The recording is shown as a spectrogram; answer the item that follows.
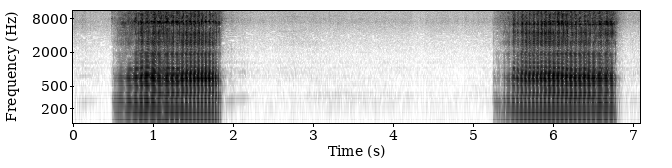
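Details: Piccolina, a Pekingese dog, snoring while asleep at night: two loud, rasping, buzzy snores of about one and a half seconds each, separated by nearly four seconds of silence.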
